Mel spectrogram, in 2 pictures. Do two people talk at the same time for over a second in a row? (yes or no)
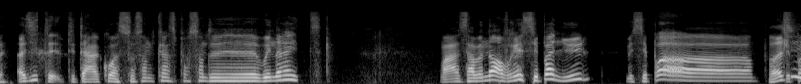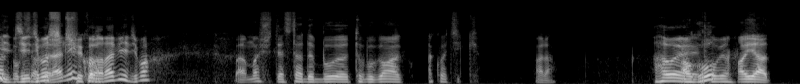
yes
